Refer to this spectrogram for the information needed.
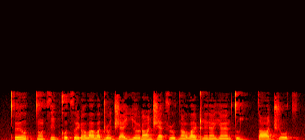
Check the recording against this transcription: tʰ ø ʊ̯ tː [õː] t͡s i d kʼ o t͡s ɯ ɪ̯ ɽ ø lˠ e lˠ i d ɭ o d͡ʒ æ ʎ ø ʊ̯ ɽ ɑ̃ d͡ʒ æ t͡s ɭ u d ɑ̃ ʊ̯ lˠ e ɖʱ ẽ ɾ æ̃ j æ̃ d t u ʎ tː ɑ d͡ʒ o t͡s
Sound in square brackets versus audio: incorrect: õ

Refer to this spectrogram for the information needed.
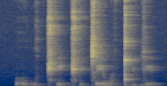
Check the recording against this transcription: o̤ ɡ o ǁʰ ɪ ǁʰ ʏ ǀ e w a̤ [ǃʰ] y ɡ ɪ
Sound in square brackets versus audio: correct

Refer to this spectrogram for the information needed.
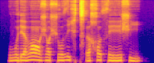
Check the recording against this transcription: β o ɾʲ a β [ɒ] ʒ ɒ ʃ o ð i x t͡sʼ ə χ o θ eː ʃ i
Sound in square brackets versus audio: incorrect: ɒː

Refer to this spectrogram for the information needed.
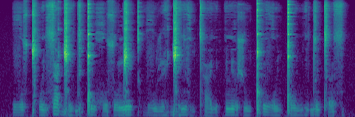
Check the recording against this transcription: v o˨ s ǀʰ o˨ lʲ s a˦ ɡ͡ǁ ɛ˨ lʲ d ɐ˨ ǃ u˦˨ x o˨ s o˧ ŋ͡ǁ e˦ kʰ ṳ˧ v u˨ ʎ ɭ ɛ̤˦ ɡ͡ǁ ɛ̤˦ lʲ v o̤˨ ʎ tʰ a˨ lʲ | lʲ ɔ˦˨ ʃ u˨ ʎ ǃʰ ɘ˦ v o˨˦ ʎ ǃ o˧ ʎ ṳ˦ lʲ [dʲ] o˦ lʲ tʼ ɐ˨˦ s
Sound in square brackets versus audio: incorrect: d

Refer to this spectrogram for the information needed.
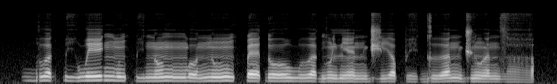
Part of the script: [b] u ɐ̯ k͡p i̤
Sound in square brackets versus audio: incorrect: ɡ͡b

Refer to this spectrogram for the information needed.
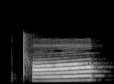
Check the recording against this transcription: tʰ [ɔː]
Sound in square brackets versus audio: incorrect: ɔ̃ː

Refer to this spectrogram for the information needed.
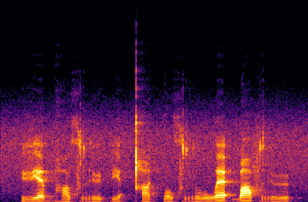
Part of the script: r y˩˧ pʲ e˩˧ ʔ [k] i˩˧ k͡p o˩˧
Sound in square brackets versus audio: incorrect: qʰ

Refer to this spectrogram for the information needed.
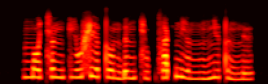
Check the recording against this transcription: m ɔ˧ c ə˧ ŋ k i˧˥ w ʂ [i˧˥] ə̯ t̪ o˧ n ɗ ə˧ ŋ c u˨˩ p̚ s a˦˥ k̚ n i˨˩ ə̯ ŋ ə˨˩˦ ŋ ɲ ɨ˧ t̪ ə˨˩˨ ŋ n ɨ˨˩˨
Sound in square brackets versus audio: incorrect: i˧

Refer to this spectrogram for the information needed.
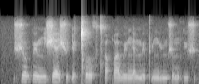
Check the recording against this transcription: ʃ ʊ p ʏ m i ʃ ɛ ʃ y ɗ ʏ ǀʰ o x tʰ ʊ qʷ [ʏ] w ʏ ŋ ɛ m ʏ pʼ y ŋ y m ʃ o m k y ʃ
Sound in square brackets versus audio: incorrect: ɛ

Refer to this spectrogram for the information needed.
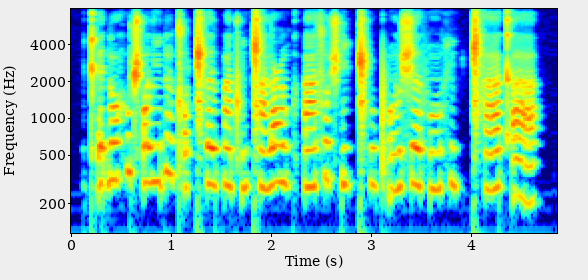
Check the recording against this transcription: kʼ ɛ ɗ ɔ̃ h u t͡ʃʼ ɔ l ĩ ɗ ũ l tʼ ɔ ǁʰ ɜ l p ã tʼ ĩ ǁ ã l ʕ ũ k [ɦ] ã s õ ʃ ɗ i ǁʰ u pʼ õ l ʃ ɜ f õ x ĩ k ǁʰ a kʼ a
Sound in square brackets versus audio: incorrect: ʔ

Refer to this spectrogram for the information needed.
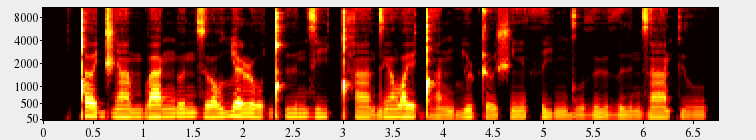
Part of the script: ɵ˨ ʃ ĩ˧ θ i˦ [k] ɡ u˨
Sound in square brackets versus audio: incorrect: ŋ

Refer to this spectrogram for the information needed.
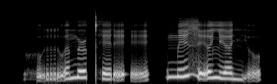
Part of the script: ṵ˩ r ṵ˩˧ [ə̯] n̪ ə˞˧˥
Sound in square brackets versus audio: correct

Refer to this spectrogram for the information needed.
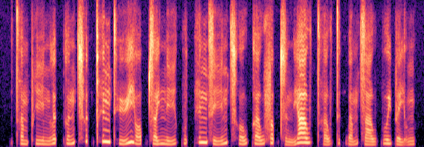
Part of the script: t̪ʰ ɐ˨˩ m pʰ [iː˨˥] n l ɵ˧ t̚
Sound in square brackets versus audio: incorrect: iː˨˩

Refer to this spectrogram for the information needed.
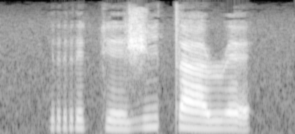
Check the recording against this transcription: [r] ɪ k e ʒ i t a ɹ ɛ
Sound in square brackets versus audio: correct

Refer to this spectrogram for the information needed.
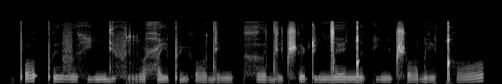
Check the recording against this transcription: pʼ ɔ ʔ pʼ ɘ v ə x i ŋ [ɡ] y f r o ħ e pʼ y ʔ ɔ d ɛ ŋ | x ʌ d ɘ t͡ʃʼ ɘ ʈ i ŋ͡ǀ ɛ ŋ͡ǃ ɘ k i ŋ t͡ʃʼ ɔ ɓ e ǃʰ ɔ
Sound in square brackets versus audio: incorrect: d̪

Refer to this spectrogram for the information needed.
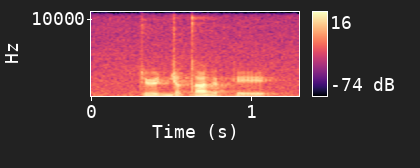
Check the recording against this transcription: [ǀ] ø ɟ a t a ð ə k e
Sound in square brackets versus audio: incorrect: t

